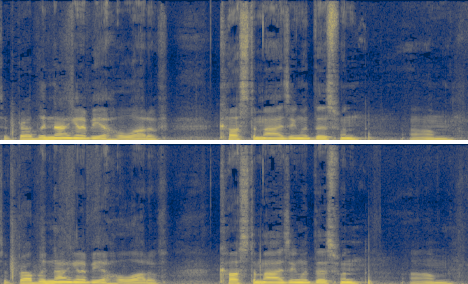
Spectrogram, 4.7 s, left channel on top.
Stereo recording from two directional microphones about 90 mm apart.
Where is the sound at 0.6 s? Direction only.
10° right (ahead or behind).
